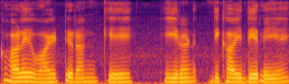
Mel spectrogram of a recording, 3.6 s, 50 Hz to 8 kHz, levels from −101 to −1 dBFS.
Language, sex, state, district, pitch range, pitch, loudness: Hindi, male, Uttar Pradesh, Muzaffarnagar, 135-145 Hz, 140 Hz, -16 LUFS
